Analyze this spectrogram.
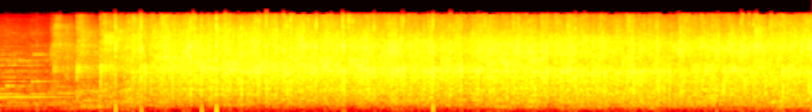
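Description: An audience in a hall bursts into steady applause about half a second in, just as the last held note of the choir and keyboard dies away.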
